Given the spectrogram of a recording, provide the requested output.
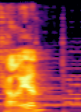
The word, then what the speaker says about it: Cyan: I kind of want to pronounce his name Kyan, because that was originally intention to pronounce it like his name should be Kyan.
